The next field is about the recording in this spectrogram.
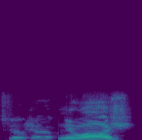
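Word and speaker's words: Nuages: Nuage.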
